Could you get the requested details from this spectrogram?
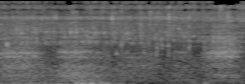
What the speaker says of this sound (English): Nice flowing little mini creek here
